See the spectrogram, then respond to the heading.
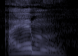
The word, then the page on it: aemu: Ansus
